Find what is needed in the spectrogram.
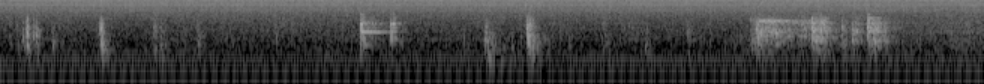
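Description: Car doors being opened and shut: a string of clicks and knocks, with a brief squeak about three seconds in and a closer cluster of knocks near the end, over a steady low hum.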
